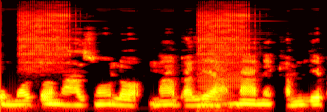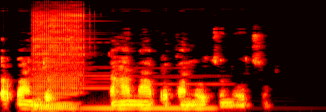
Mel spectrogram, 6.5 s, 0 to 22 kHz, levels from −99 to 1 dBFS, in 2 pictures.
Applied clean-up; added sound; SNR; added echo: classical method Wiener filter.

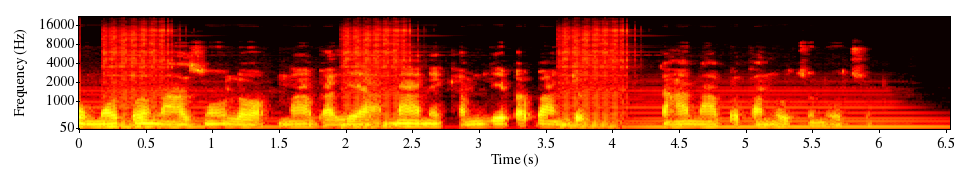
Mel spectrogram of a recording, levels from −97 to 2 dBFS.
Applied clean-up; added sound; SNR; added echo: none; Tools + Bowed string instrument; 9 dB; none.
